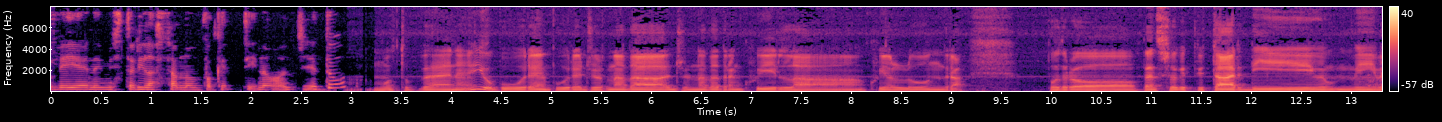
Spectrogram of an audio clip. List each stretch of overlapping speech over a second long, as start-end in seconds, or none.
none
